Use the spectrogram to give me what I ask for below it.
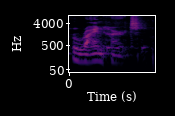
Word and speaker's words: Reinhardt: Reinhardt. – Reinhardt? – Yeah, like Overwatch.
